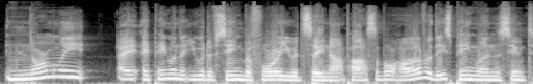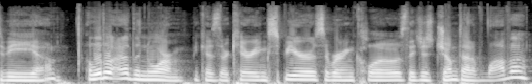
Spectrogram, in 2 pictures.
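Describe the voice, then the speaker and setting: Smooth-voiced male game master. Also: a little high, brisk, few pauses, darkish tone, no room sound, studio quality. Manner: descriptive, with many fillers. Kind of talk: narrating a tabletop game.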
